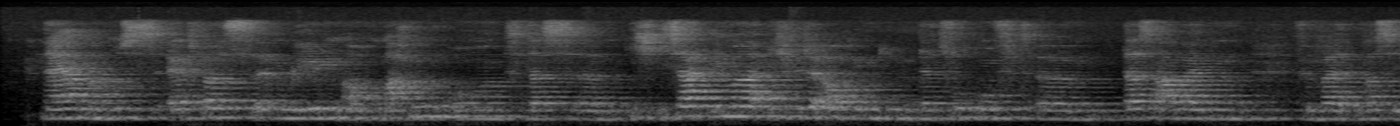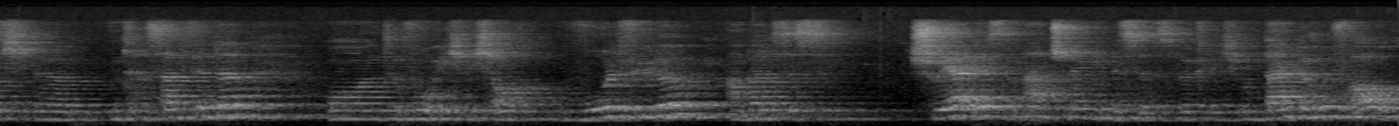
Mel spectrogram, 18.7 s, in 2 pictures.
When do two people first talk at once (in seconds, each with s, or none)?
none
